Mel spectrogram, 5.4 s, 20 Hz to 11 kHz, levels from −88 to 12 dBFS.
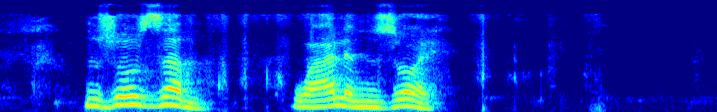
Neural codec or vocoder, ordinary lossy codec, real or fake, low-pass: none; Opus, 16 kbps; real; 7.2 kHz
